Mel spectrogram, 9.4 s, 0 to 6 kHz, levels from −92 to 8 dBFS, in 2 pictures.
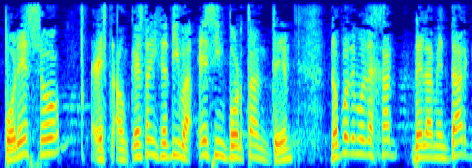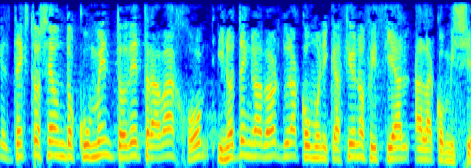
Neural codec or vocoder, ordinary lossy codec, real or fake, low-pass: none; none; real; 5.4 kHz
